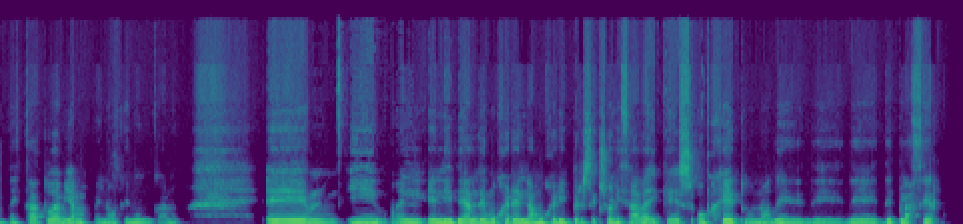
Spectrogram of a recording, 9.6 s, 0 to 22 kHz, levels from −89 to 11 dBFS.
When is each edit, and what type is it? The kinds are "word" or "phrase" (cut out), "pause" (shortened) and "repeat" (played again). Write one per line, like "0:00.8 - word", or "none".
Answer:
0:00.9 - phrase
0:03.9 - word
